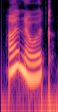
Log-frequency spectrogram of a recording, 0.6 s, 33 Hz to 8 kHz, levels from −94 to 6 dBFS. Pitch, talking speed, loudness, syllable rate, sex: 230 Hz, 310 wpm, -13 LUFS, 7.5 syllables/s, female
